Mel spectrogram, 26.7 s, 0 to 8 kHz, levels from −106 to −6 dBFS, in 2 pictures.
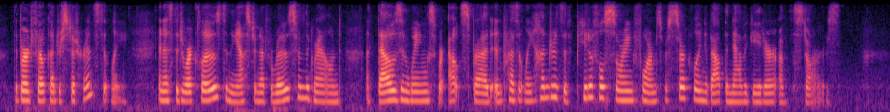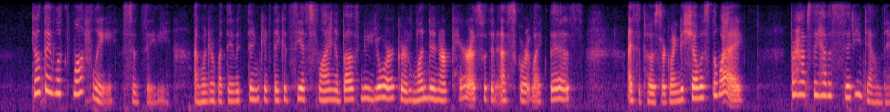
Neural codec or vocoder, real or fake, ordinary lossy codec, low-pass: none; real; Opus, 24 kbps; 7.2 kHz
